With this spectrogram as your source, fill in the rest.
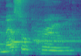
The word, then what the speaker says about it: Mespelbrunn: Hello, I'm the Gypsy and you're not, and this is Anatomy of a Painting, part 2 of the Mespelbrunn. Did I pronounce that right?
